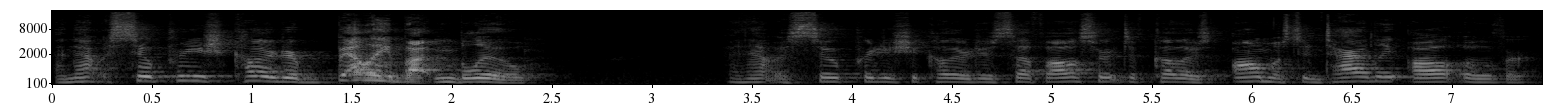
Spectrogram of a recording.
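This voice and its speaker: A woman who is a teacher reading a picture book aloud to children, expressive and emphatic, with asides to her young listeners. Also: medium pitch, quick pace.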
